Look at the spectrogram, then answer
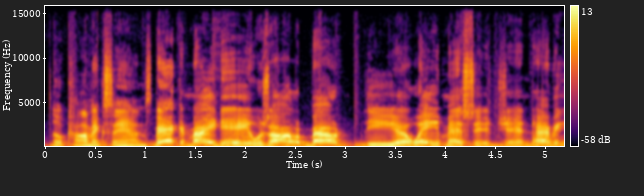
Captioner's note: imitates old man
